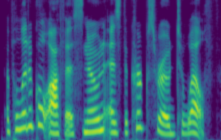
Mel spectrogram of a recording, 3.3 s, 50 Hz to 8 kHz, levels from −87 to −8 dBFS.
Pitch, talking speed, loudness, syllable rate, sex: 240 Hz, 180 wpm, -20 LUFS, 5.0 syllables/s, female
